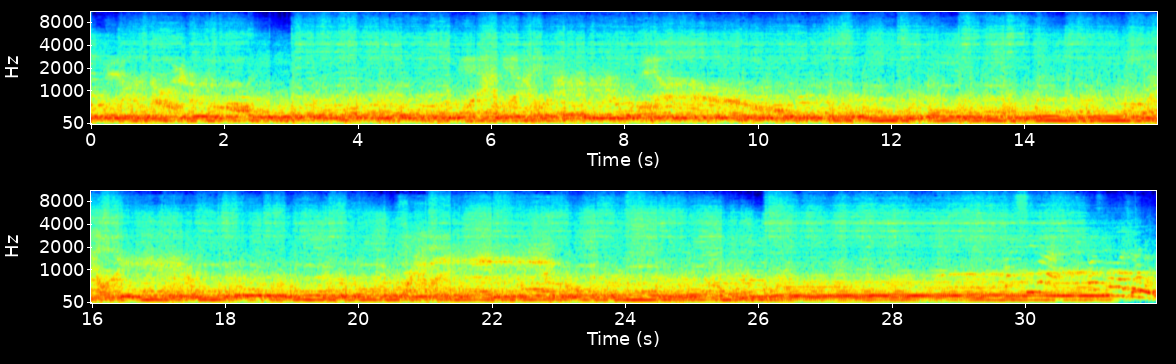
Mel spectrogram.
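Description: Live rock band playing loud and steady: electric guitars and a drum kit, with a singer's vocals.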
